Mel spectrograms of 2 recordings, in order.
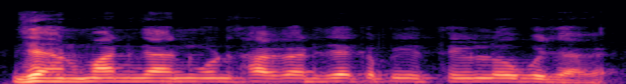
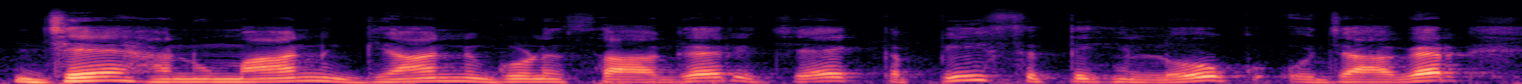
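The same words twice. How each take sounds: First: It is mumbled carelessly, not clearly. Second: It is recited clearly and aloud.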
